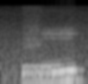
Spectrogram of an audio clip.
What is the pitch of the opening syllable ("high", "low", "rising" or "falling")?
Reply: rising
